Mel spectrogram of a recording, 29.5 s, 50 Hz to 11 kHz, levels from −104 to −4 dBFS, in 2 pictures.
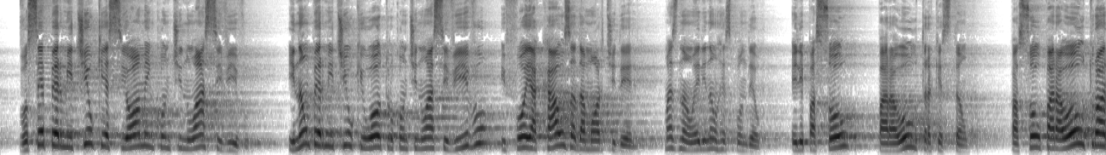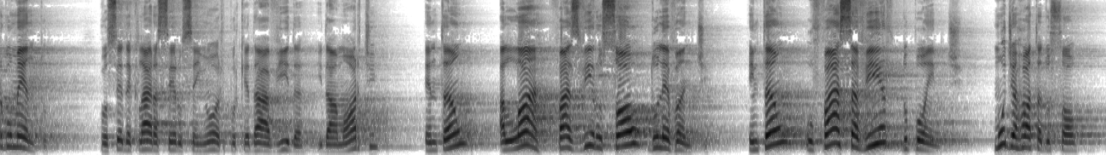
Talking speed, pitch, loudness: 140 wpm, 250 Hz, -21 LUFS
